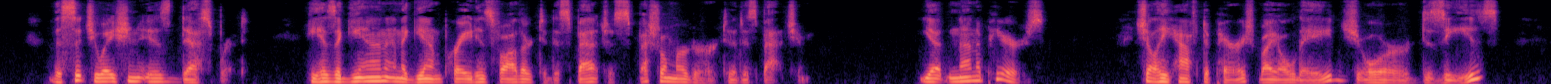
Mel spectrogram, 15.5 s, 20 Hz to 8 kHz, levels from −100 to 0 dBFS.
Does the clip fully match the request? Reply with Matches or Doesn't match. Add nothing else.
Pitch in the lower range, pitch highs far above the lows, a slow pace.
Doesn't match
